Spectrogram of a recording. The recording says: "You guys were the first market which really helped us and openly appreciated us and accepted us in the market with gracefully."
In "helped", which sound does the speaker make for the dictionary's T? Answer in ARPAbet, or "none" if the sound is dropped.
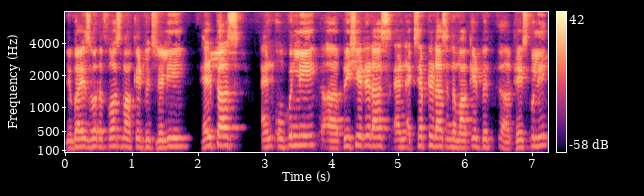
T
